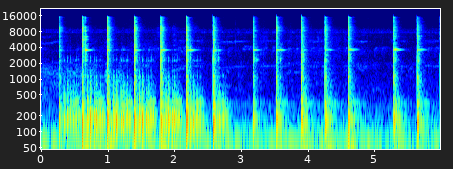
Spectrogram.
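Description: Steel hammer striking a bearing outer race (collar) directly to drive it into the cast front wheel hub of a Mahindra Novo 655 DI 4WD tractor. The blows are steady, ringing and metallic, about three a second, and heavier in the first half.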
